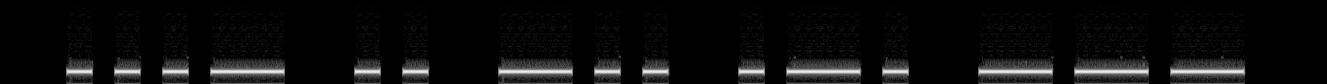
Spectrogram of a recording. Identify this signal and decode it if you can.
Morse code, heard as a keyed tone, about 5 wpm, 600 Hz. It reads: VIDRO
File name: CW / 5PPM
